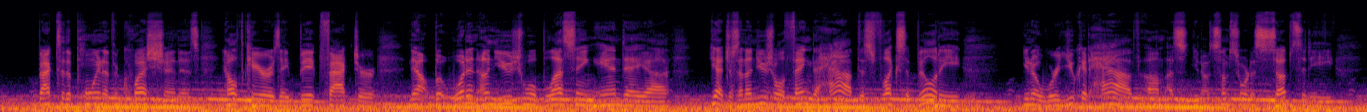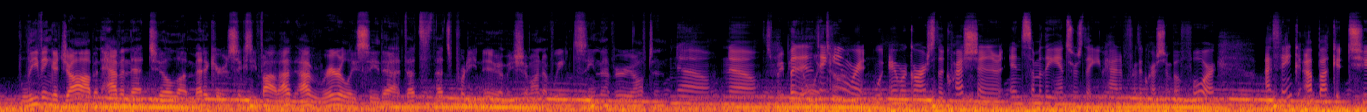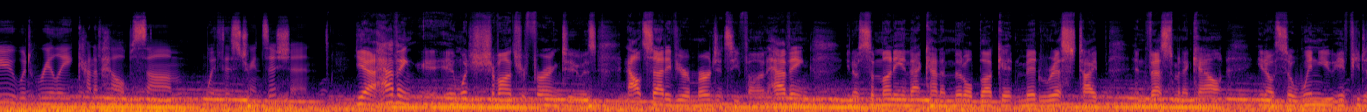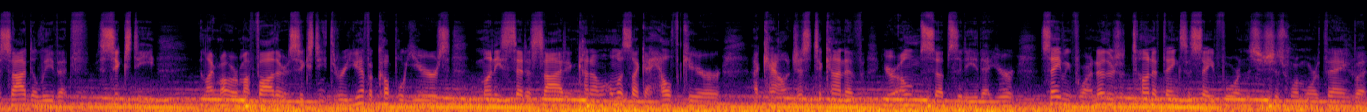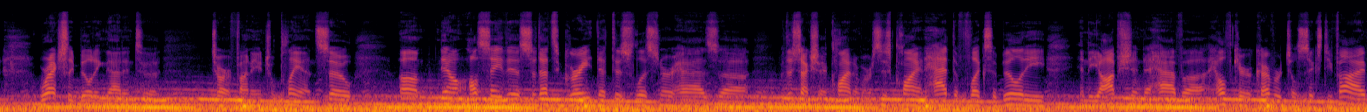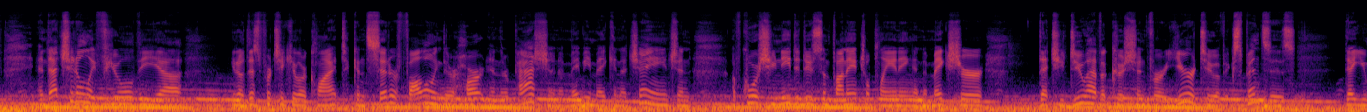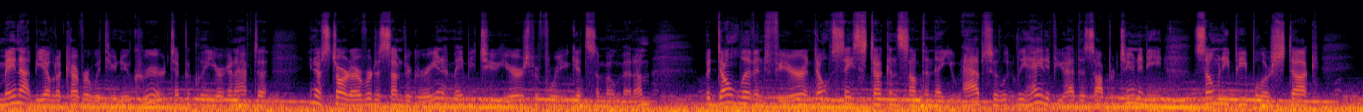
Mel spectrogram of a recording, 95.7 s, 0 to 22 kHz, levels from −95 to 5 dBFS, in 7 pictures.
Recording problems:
low rumble; loud; throughout; as loud as the speech

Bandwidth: 14.5 kHz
